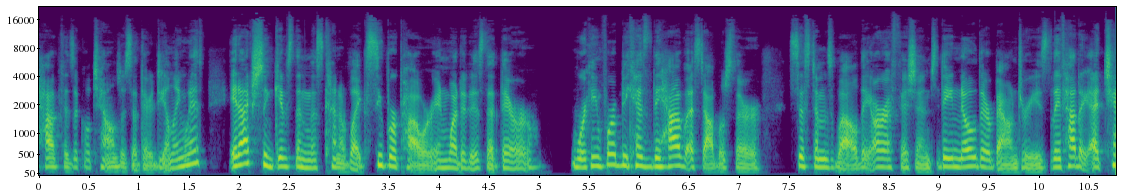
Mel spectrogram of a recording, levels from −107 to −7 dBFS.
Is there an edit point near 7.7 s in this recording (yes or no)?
no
